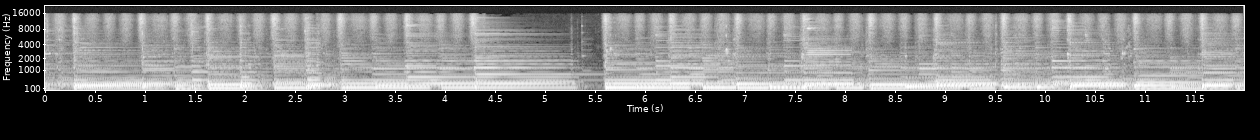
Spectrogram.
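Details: Plucked acoustic guitar music plays throughout with a brief pause near the middle, and no animal sounds.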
